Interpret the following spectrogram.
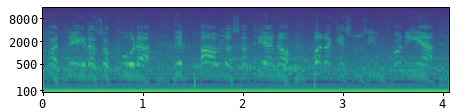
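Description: A man's voice: continuous Spanish-language race commentary from a TV announcer.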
